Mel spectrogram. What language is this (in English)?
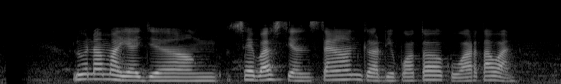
Sundanese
